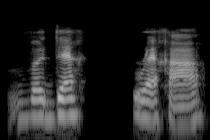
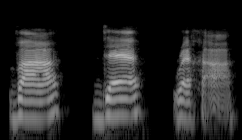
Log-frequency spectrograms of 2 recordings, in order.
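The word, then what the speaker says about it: בַדֶּרֶךְ: Vashiv Tacha Bave Techa Uv Lech Techa Vaderecha No. Look at it carefully. Vaderecha I don't see an ah. I see a silent vowel.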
